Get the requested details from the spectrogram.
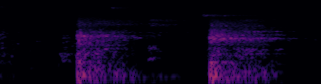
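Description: A basketball thuds on the hard floor.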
